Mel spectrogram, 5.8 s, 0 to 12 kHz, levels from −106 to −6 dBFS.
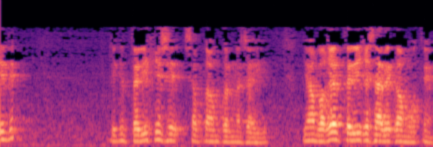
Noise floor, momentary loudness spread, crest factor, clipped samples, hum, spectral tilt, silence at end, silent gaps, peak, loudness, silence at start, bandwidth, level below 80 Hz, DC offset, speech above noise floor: -46 dBFS; 18 LU; 20 dB; under 0.1%; none; -5.5 dB/octave; 0 s; none; -4 dBFS; -21 LUFS; 0 s; 6.6 kHz; -52 dBFS; under 0.1%; 25 dB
